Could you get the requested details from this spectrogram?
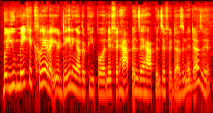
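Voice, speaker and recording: A woman's voice: lowish voice, animated, fast talker, vocal fry. A woman hosting a casual panel chat, putting questions and explaining things plainly. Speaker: talk show host.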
